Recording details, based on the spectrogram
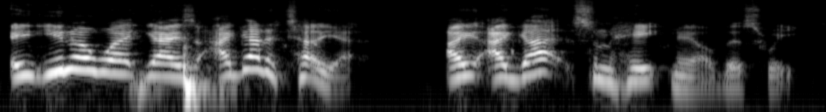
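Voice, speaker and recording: A man's voice: sits high, wildly swooping pitch, moderate pace, vocal fry, sharp tone, no room sound. A man hosting a pop culture podcast, upbeat and jokey in casual chat. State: hoarse from overuse. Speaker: podcast host.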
